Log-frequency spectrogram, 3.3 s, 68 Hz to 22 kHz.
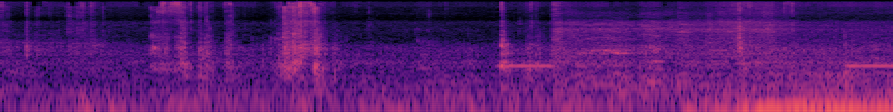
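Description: A 2013 Chevrolet Suburban starting up: brief starter cranking and a few clicks, then the engine catches and settles into a low, steady idle, heard fairly quietly from nearby.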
